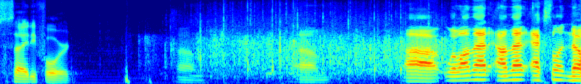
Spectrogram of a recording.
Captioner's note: audience applauding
